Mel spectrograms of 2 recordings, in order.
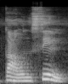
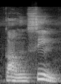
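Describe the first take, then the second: The two takes are said the same way.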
